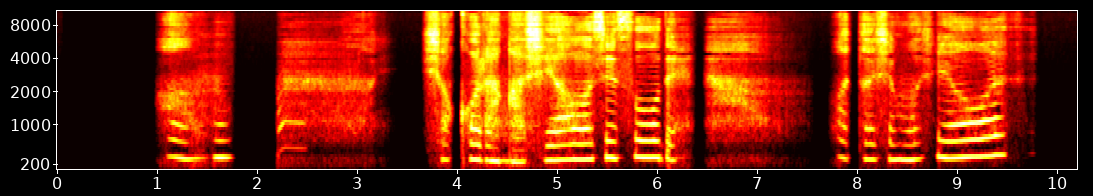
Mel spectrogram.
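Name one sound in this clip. Another young woman murmurs sleepily in a high voice and hums.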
